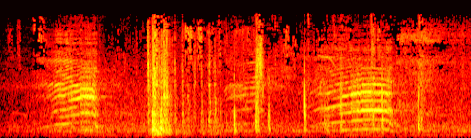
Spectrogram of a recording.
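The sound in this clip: A cow that needs milking lows loudly in a few long, drawn-out moos with a rough, harmonic tone, heard alone without talk.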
